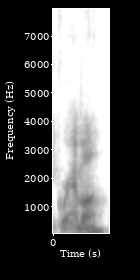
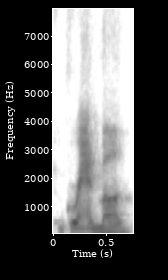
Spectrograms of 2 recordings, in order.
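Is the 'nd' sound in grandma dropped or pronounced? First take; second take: dropped; pronounced. First: The word is said as 'gramma' without 'nd'. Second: The word is said with the full 'grand' sound. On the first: This is the speaker's own way of saying it. "G R A M M A, grandma" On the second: This is how other people say it. "I don't say grandma"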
